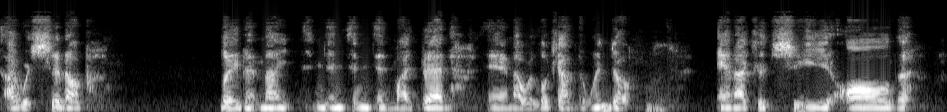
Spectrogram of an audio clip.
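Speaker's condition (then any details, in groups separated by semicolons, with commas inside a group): Cleft lip and palate; stuttering and unclear speech as a child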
